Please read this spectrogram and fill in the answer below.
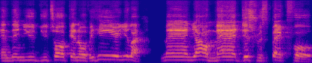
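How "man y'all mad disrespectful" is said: casual, slow, slangy code-switched register. Imitating a reality show cast member who code switches: imitating someone code switching. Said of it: "you talking like this, you code switching".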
